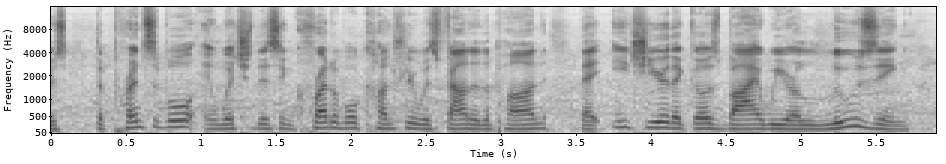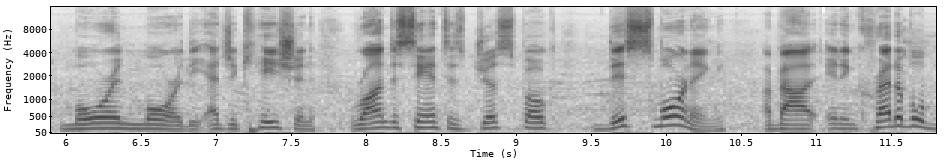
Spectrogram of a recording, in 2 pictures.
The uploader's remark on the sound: This is another one from the FPEA Homeschooling conference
